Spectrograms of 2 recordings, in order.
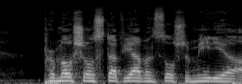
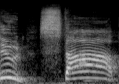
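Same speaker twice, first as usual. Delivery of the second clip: exasperated; 11 semitones higher than usual. Retold or imitated. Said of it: "I'm like".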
